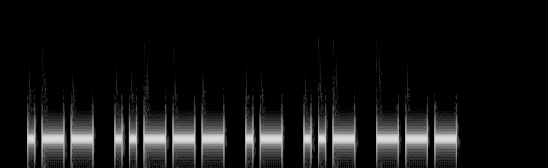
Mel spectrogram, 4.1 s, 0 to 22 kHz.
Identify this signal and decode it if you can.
Morse code, heard as a keyed tone, about 22 wpm, 700 Hz. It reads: W2AUO
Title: USA Call Signs - 5 Characters - Repeated 3x - 22wpm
